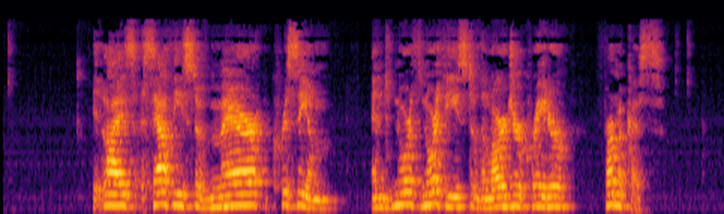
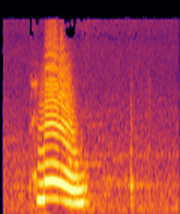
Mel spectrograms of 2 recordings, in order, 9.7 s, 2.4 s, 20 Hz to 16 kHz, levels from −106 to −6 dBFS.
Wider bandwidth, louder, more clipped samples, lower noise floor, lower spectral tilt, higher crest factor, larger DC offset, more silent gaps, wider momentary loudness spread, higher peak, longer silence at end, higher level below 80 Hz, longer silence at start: about the same, 11 kHz vs 11.5 kHz; second, -24 LUFS vs -6 LUFS; neither; first, -76 dBFS vs -36 dBFS; about the same, -5 dB/octave vs -4 dB/octave; first, 18 dB vs 10 dB; neither; neither; second, 16 LU vs 25 LU; second, -6 dBFS vs 0 dBFS; first, 0.85 s vs 0.65 s; second, -66 dBFS vs -50 dBFS; first, 1.25 s vs 0.4 s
